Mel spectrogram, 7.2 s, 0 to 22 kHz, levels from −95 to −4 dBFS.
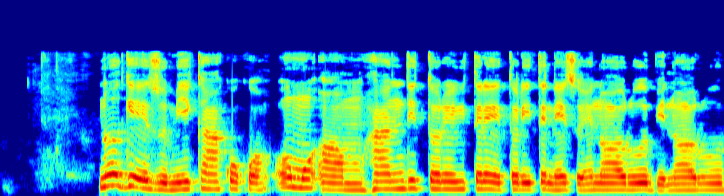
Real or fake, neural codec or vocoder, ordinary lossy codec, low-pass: real; none; none; 7.2 kHz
